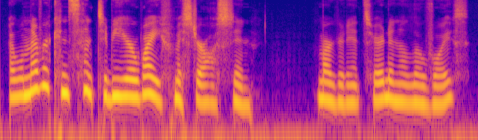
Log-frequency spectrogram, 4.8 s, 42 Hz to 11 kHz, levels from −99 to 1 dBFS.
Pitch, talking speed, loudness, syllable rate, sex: 220 Hz, 200 wpm, -16 LUFS, 6.0 syllables/s, female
